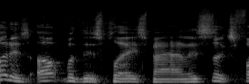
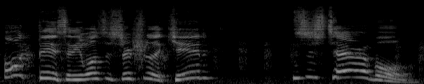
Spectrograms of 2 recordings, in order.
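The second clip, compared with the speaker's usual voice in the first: high-pitched, rattled complaint; really freaked out, pitched way up; spooked protest; 9 semitones higher than usual. Real, not acted. Spooked player protests at the game.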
